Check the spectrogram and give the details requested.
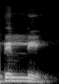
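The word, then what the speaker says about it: Delhi: बोलने में तो वहां भी दिल्ली बोलेंगे, दिल्ली इंग्लिश में भी साइलेंट रहता है एच वहां पर, लेकिन फिर भी लिखते समय तो लिखेंगे ही उसको एच, दिल्ली ऐसे लिखेंगे, बोलेंगे दिल्ली।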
